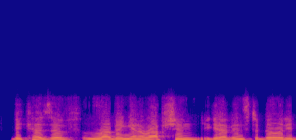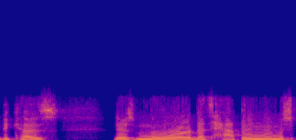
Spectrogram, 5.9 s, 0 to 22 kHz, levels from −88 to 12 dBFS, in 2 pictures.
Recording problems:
distortion; slight; 11% of the sound clipped
garbled, watery; slightly; nothing above 6.5 kHz

